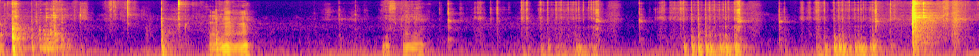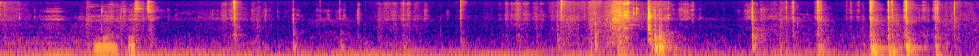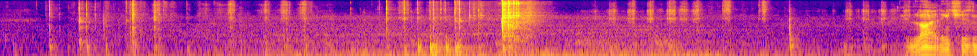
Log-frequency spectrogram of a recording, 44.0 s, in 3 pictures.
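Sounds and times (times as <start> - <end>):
chisel scraping wood: 6.5 - 15.0, 17.8 - 29.2, 30.0 - 44.0.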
